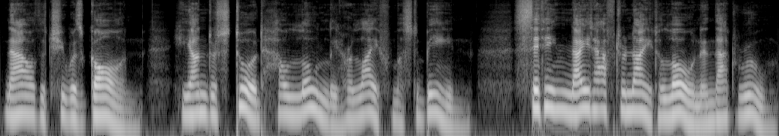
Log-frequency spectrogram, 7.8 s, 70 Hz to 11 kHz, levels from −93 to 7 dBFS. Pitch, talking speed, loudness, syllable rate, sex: 140 Hz, 170 wpm, -20 LUFS, 4.3 syllables/s, male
